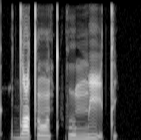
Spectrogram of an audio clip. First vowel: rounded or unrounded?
unrounded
